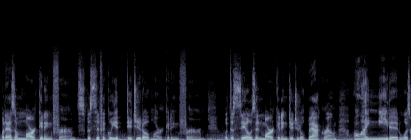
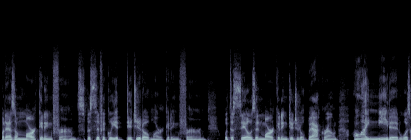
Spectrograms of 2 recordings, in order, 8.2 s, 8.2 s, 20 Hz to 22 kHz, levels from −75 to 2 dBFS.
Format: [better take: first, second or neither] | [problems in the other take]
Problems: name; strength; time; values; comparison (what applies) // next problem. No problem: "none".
second | low rumble; faint; throughout; 25 dB below the speech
